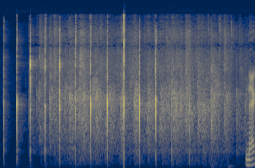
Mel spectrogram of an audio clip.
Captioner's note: audience applauds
